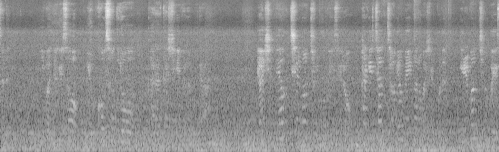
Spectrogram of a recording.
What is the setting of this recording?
subway train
